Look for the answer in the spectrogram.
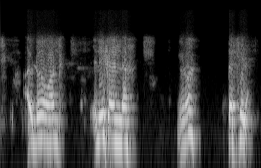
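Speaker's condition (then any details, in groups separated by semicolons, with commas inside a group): Cerebral palsy; spastic type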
